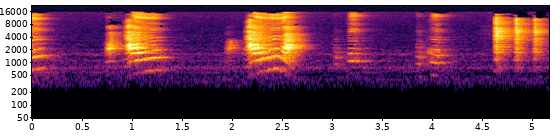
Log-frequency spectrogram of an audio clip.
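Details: Pet rose-ringed parakeet playing alone in its playroom, practising human speech and singing: bursts of speech-like syllables, squawky wavering phrases and a few sharp buzzy notes, about a second apart.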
